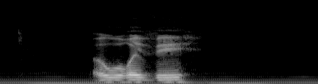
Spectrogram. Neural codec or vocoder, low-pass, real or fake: none; 10.8 kHz; real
